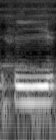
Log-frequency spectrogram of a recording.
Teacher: या मद्दा होगी इसलिए कि या साकिन से पहले साकिन के ज़ेर है, इसलिए या मद्दा होगी। या मद्दा को एक अलिफ के बराबर खींच करके अदा करेंगे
